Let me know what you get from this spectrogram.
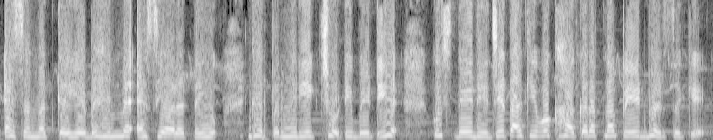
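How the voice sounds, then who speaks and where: A woman's voice: fairly high pitch, fairly even intonation, moderate pace, warm tone, faint music behind, natural voice. A woman voicing a poor, humble mother pleading in a cartoon fairy tale.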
